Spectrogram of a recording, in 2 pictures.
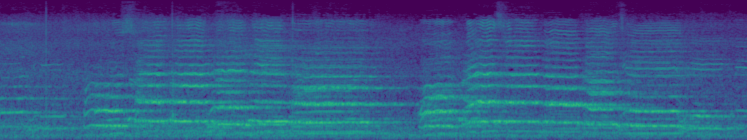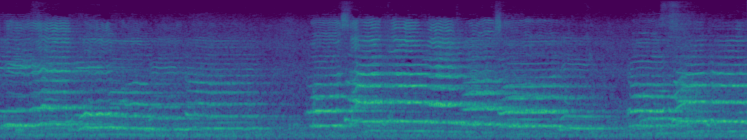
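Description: A church choir singing a hymn, in melodic phrases a few seconds long with brief pauses between them.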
